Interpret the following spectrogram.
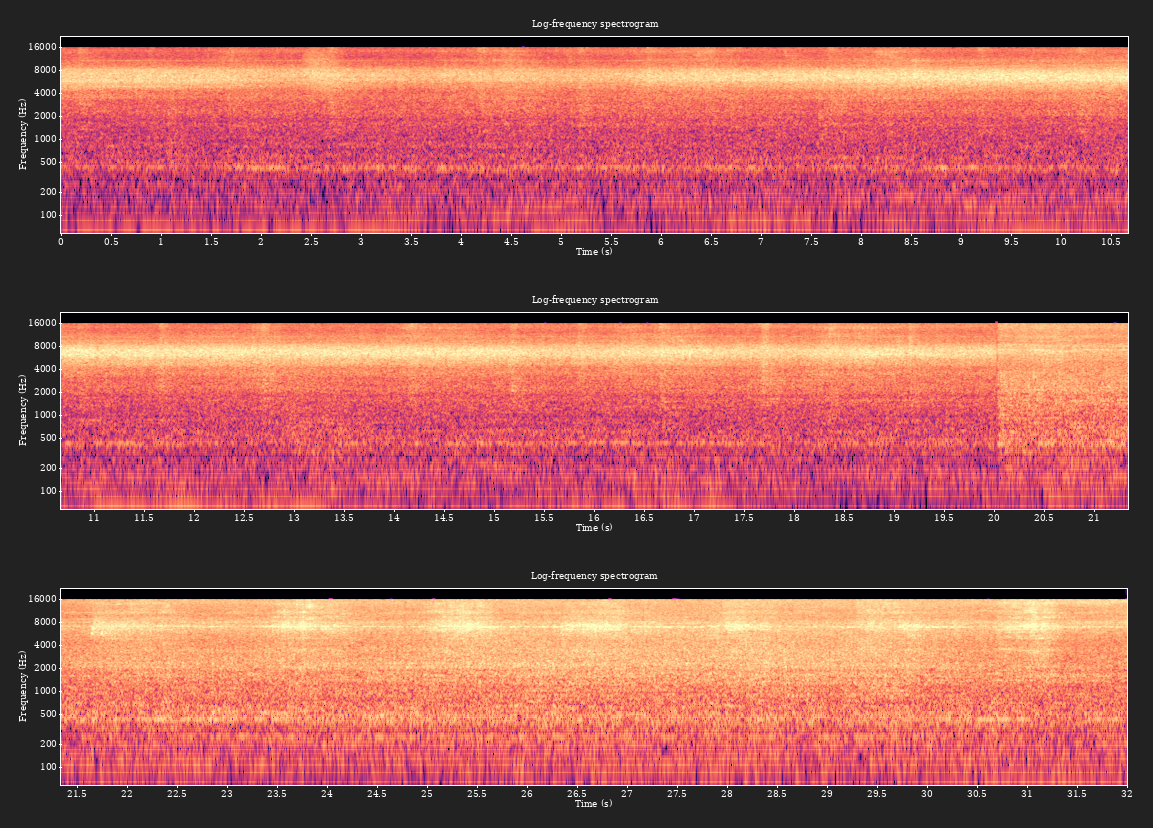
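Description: Steady machinery noise of a running hardboard (greyboard) production line, with a constant hum under it. It gets louder and hissier about two-thirds of the way through.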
